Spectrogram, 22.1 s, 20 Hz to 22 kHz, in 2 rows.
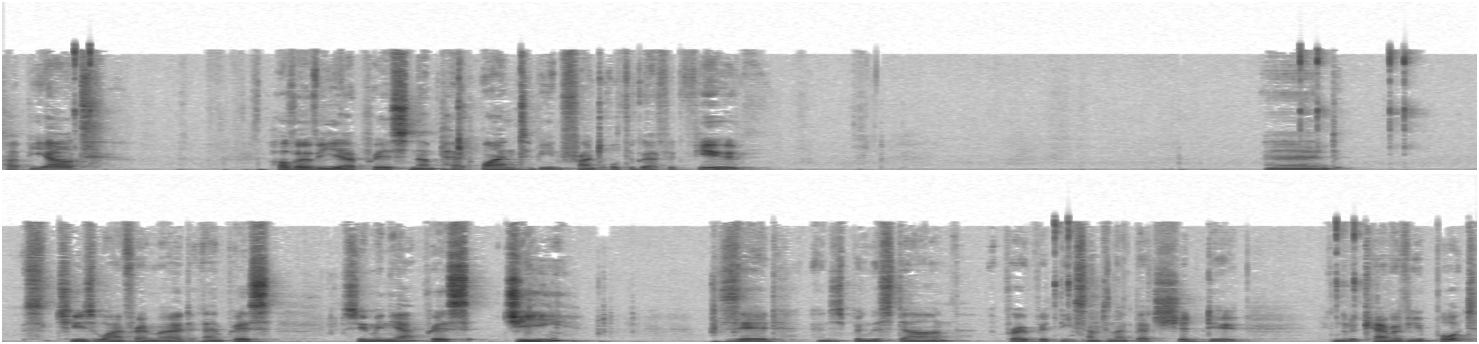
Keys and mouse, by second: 3.2 KP_1, 9.8 click, 10.3 click, 15.0 g, 21.2 click.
